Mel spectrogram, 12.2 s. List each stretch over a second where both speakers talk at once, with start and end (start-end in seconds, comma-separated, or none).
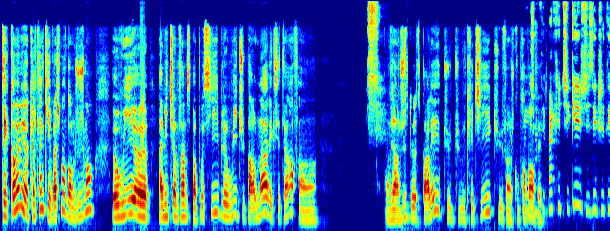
none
